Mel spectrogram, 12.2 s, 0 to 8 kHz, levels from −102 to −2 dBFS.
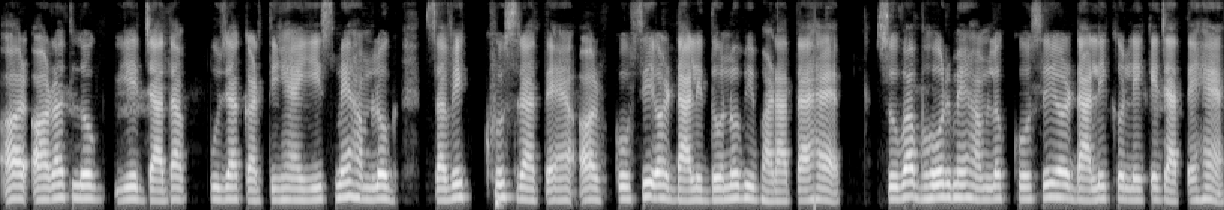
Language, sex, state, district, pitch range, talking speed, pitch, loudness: Hindi, male, Bihar, Gopalganj, 155-175 Hz, 170 wpm, 165 Hz, -17 LUFS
